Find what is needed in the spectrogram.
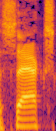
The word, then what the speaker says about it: Sachs: but I was around the Sox car and the Apple car a lot. And just, you know, when Matt showed it to me. – The Sox cars, the Sax cars, we pronounce it with S-A-C-H-S.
